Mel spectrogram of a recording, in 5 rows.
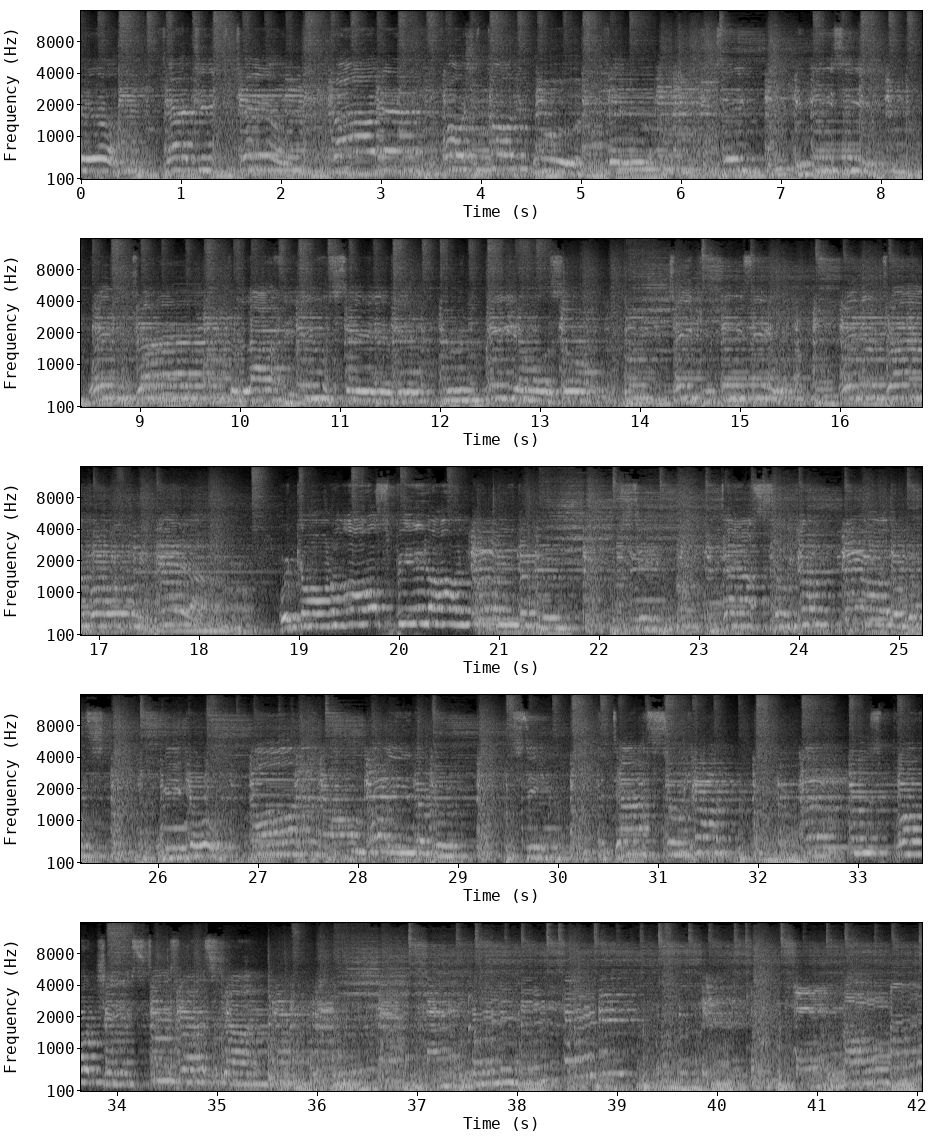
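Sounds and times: electric guitar lead lines: 0:00.0 - 0:18.9, 0:20.7 - 0:42.0
drum kit: 0:00.0 - 0:42.0
electric bass: 0:00.0 - 0:42.0.

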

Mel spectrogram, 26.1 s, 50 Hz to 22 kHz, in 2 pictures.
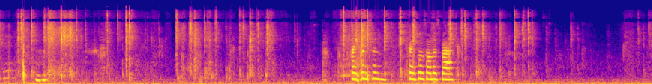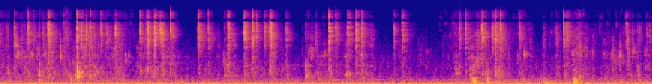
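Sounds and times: dog claws scrabbling on floor: 0:00.0 - 0:11.6, 0:12.5 - 0:21.4, 0:22.0 - 0:26.0.

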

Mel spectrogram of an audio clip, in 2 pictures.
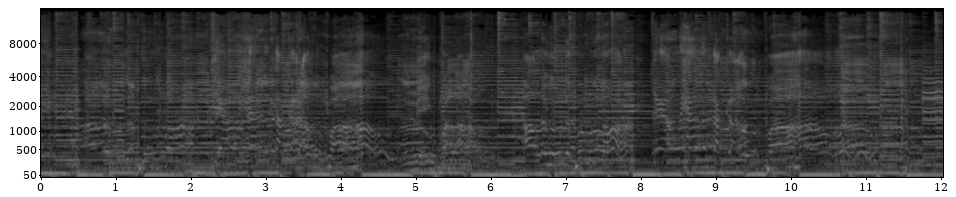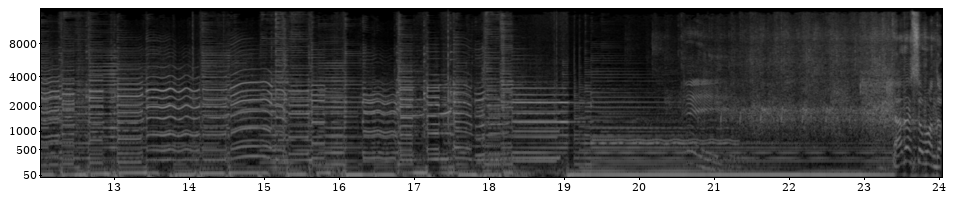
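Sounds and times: electric bass: 0:00.0 - 0:23.9
acoustic guitar: 0:00.0 - 0:24.0.

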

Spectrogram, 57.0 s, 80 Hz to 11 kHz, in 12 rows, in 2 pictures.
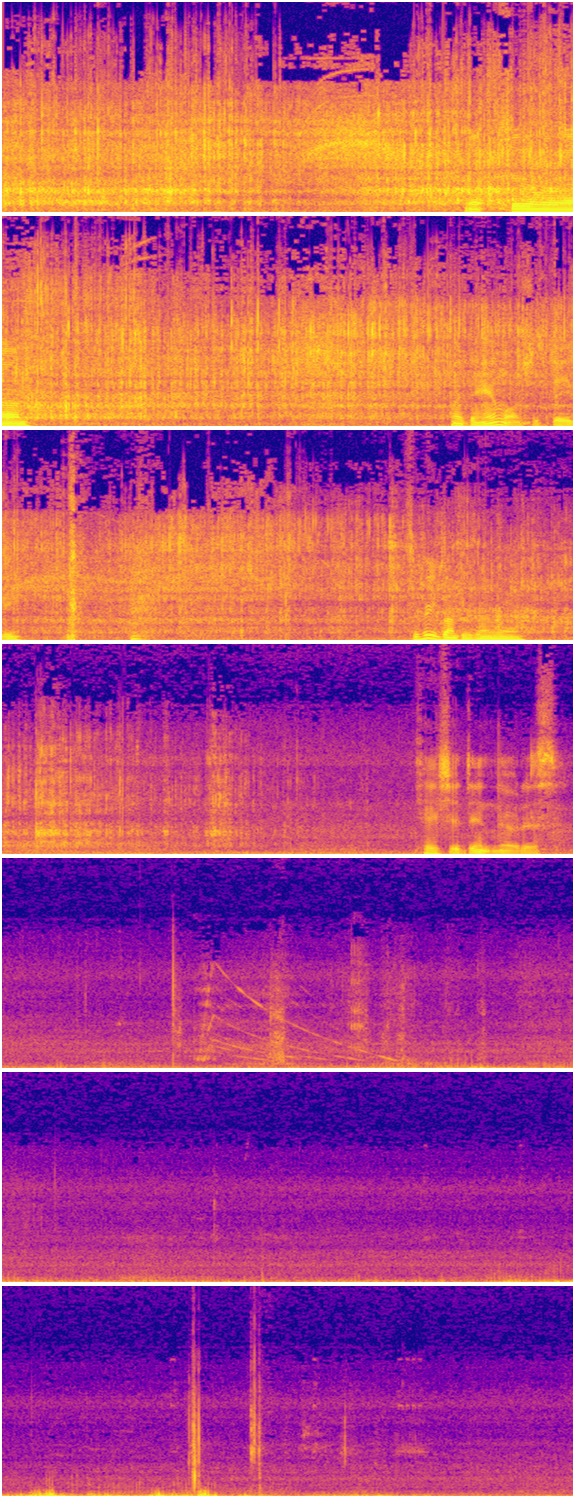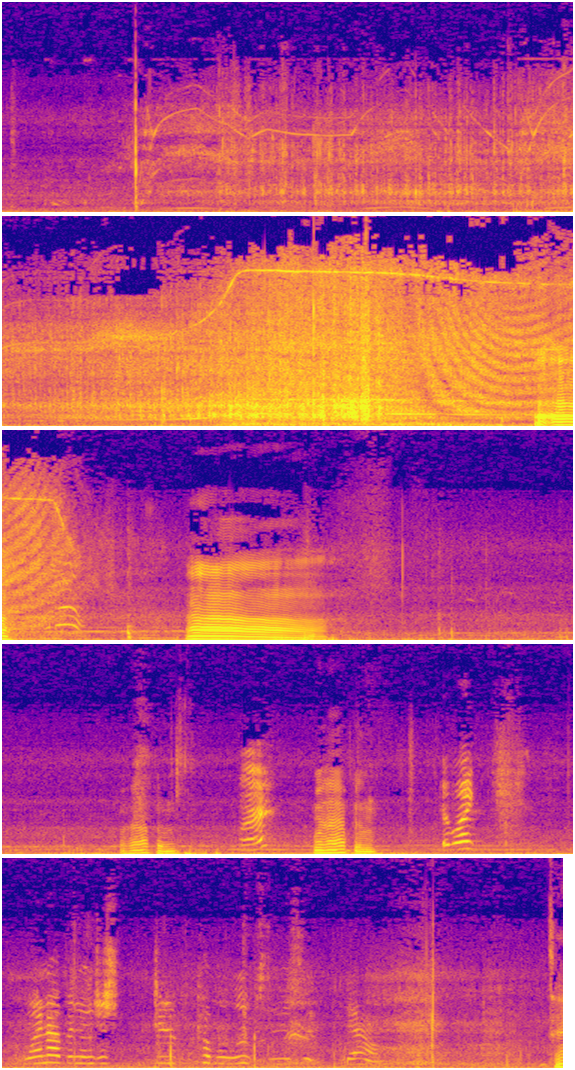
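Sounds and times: faint falling whine: 0:19.8 - 0:26.2, 0:33.4 - 0:53.8.

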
